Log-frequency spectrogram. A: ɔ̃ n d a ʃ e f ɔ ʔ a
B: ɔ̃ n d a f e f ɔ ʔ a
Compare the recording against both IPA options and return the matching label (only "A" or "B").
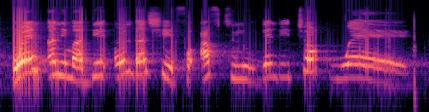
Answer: A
